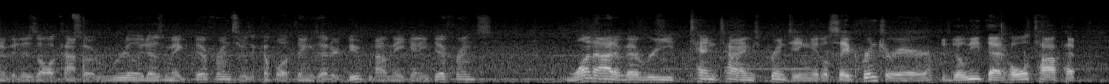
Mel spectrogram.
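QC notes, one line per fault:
0.70–0.77 s, 3.72–3.77 s, 4.93–4.97 s, 9.38–9.44 s and 10.68–10.75 s, damaged data in a compressed stream: five brief glitches, each about 40 to 70 ms long, where corrupted bytes made the decoder misread frames, lose sync and hunt for the next frame header. On a spectrogram each shows as a narrow vertical break or smear; the waveform has an abrupt discontinuity or garbled burst at each spot.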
